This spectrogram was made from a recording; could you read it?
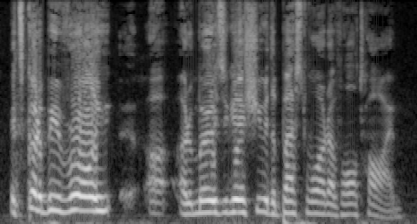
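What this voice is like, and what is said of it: Bad Donald Trump impression. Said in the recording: “Are you trying to do Trump? I thought you were trying to do, like, Napoleon Dynamite. ... This is just the worst Trump impression of all time.”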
